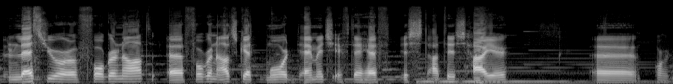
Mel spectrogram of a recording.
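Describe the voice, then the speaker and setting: Soft background music accompanies a Dutch man, from the Netherlands, recording a laid-back screen tutorial for a game. His voice sounds low, flat and bright, and he hesitates a lot, dropping in "uh" and correcting himself mid-phrase.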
